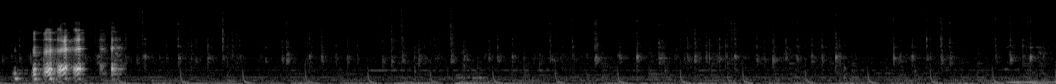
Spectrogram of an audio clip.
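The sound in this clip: Typing on a computer keyboard: many quick keystroke clicks in a steady, uneven patter that runs throughout, after a short, louder burst of voice at the very start.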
